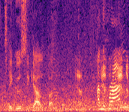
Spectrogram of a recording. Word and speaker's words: Tegucigalpa: the factory is located yeah how do you pronounce it we get asked this yes well you'll hear things like Taguchi gala and you know things like that but it's Tegucigalpa yeah and it Ryan the brand new steak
